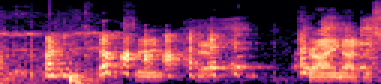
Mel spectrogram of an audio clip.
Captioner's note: laughing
